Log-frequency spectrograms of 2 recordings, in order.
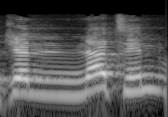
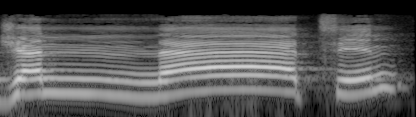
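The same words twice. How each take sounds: First: The middle vowel is cut short. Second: The middle vowel is held longer. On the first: The speaker calls it wrong. "You don't say jannatin" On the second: The speaker calls it right. "So you extend it a little longer. You say jannatin"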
